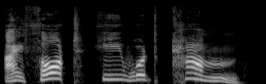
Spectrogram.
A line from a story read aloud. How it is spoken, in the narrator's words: said Voldemort in his high, clear voice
